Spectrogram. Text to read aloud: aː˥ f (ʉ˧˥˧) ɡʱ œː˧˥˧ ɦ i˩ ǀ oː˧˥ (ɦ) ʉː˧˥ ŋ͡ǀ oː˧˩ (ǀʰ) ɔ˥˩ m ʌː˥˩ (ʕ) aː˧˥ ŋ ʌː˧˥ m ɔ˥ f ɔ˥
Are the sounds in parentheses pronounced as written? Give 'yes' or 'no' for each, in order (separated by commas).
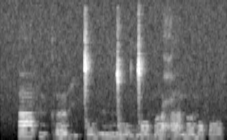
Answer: no, yes, no, yes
